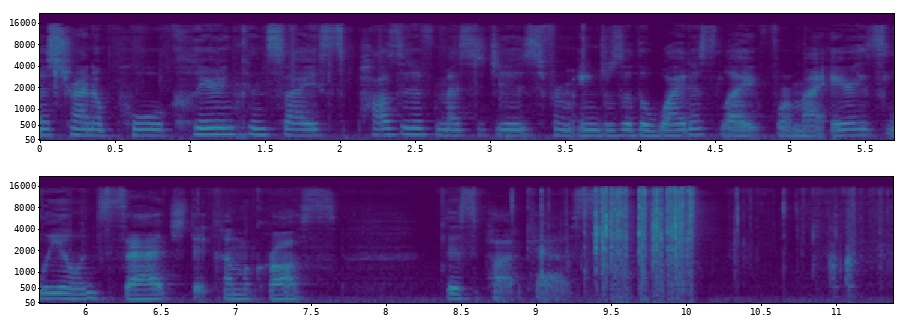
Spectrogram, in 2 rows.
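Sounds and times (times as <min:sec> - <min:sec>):
speech: 0:00.0 - 0:07.7, 0:08.4 - 0:09.7
tarot cards riffling: 0:09.3 - 0:11.3.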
